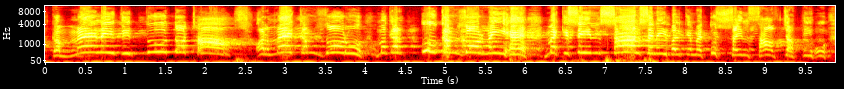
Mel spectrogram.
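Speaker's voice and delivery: put-on an old woman's high, loud, tearful plea to God; old woman crying out. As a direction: wail it up to the sky with a breaking cry. (بوڑھی عورت کی بلند، روتی ہوئی فریاد)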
